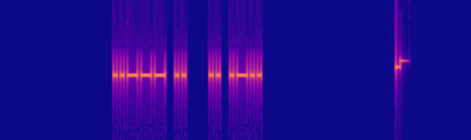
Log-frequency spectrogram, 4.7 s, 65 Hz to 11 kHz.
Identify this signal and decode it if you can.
Morse code, heard as a keyed tone, about 34 wpm, 700 Hz. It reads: 2I IL
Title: Winter Field Day Exchanges 35wpm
